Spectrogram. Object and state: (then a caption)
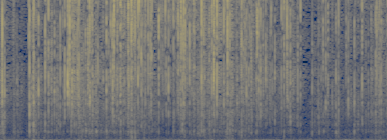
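Plastic zip-lock bag being crinkled. Fingertips with long matte grey nails crinkle and scratch a small clear plastic zip-lock bag with a red seal strip and dark contents. The result is a dense, continuous run of quiet, sharp crackles with bright highs and low rumble underneath, and no clear pauses.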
